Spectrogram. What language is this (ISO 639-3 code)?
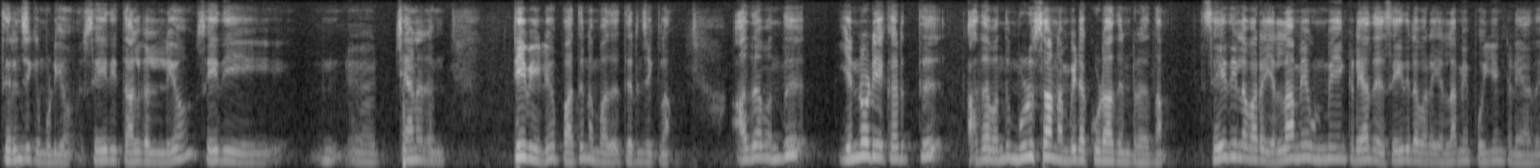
tam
